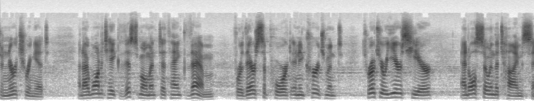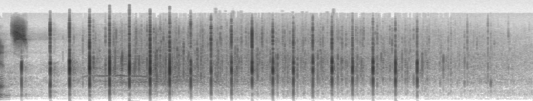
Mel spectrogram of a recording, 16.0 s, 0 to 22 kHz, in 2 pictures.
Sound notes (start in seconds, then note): 9.0 audience applauding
